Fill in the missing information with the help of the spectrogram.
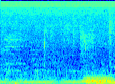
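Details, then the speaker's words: Teaching audio recording of normal vesicular lung sounds: soft, low rustling breath sound with a gentle rise in the second half. "Lung sounds is vesicular or normal, bronchial, amphoric, wheezes, stridor, crepitations, pleural rub, bronchophony."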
